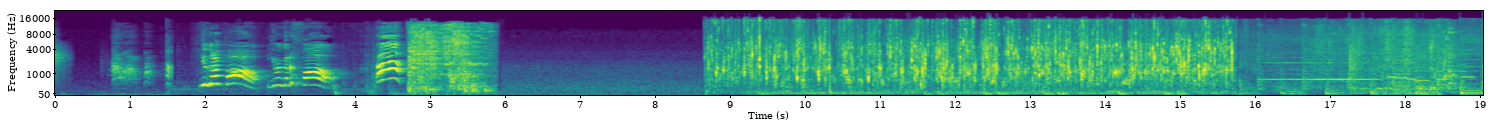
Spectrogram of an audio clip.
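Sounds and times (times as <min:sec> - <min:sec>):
water pouring and splashing: 0:08.7 - 0:15.8.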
